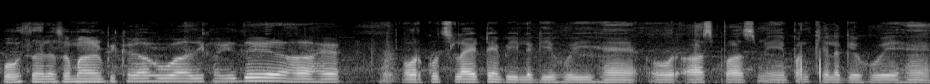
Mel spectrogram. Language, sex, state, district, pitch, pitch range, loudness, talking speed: Hindi, male, Rajasthan, Bikaner, 120 Hz, 110-130 Hz, -19 LUFS, 155 wpm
